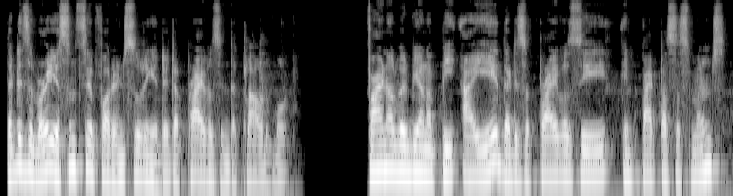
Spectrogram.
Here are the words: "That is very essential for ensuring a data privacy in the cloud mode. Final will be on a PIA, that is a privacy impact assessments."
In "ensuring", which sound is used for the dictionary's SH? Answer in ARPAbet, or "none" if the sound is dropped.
S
